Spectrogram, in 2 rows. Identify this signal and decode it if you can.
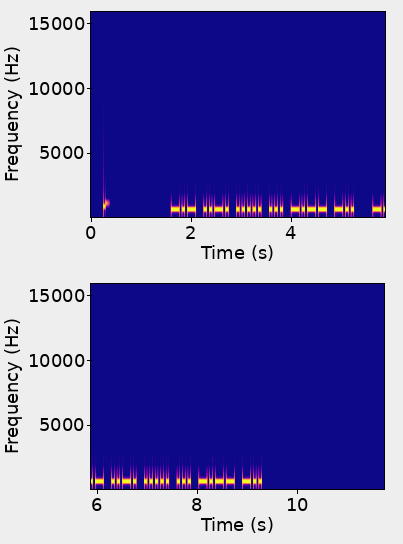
Morse code, heard as a keyed tone, about 22 wpm, 700 Hz. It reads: KF5SYD KF5SYD
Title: USA Call Signs Repeated 2x 22wpm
